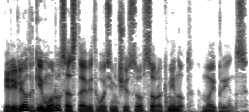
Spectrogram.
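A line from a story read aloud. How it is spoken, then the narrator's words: Indifferent tone. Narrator (Russian): сообщил капитан равнодушным тоном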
